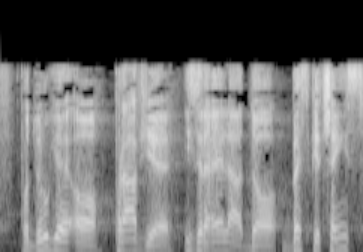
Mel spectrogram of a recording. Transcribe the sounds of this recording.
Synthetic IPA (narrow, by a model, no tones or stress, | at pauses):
pɔd̪ɾuɡʲɛʔɔpɾavʲjɛizɾaɛlad̪ɔbɛspʲjɛt͡ʂɛ̃j̃st̪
